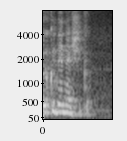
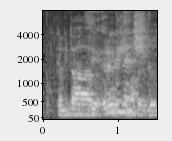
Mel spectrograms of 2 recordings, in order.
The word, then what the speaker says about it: Rokudenashiko: Rokudenashiko. Voilà. Voilà. – Rokudenashiko.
